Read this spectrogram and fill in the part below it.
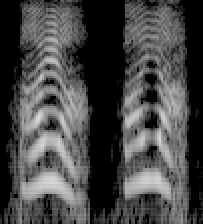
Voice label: ファイア ファイア, kawaii voice; ASMR; 1200 kawaii voice!!; 音ゲー

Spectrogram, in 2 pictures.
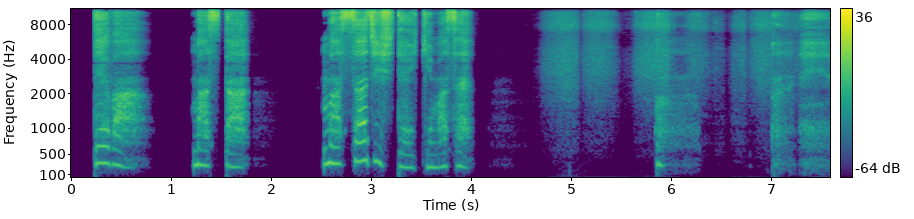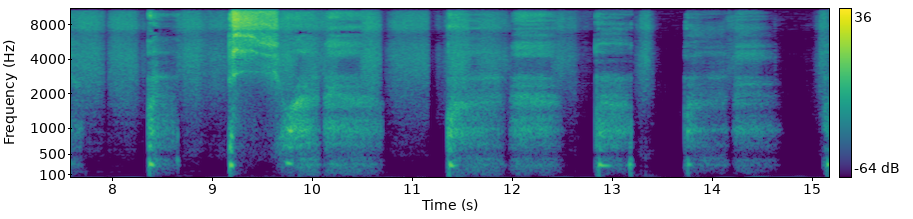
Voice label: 無表情メイド（マッサージ）

